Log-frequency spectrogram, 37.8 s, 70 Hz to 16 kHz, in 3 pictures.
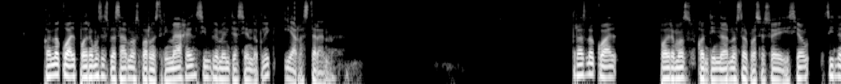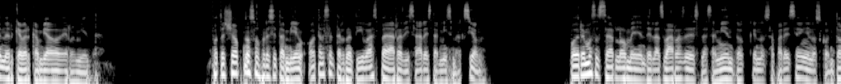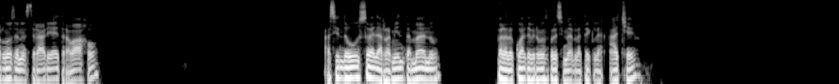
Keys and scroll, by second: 34.3 h.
